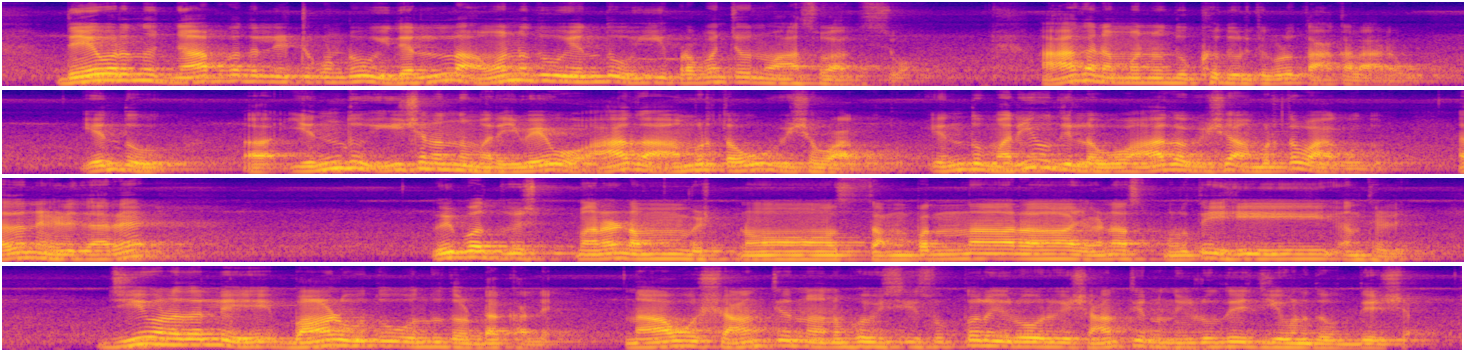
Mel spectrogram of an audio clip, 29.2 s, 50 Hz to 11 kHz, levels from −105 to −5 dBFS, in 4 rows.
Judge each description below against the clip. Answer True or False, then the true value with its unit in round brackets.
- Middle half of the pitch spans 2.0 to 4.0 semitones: False (4.7 semitones)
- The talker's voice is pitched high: False (140 Hz)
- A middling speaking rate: True (95 wpm)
